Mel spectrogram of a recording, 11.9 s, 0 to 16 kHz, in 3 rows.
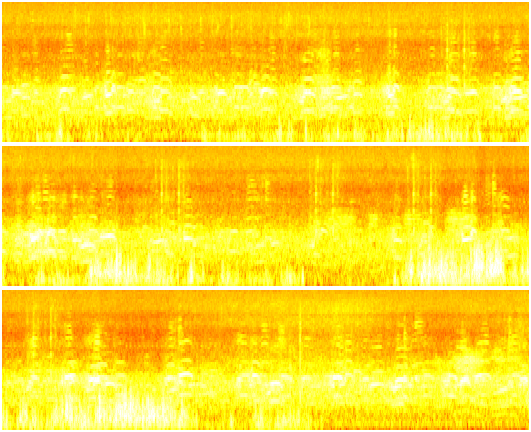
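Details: Sandhill cranes making display leaps at Montezuma National Wildlife Refuge visitor center in November 2020; a chorus of rolling, honking calls rises in loud bursts around the middle and later part, over continuous background calling.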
